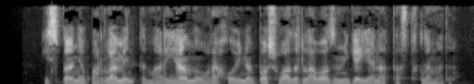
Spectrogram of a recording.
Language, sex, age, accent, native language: Uzbek, male, under 19, Andijon, Uzbek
